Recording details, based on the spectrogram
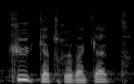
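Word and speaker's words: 1Q84: l'équation africaine, Yasmina Kadra, c'est chez Julliard, un Q84, ou plutôt 1984, puisque en japonais, la lettre Q se prononce comme le chiffre 9.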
